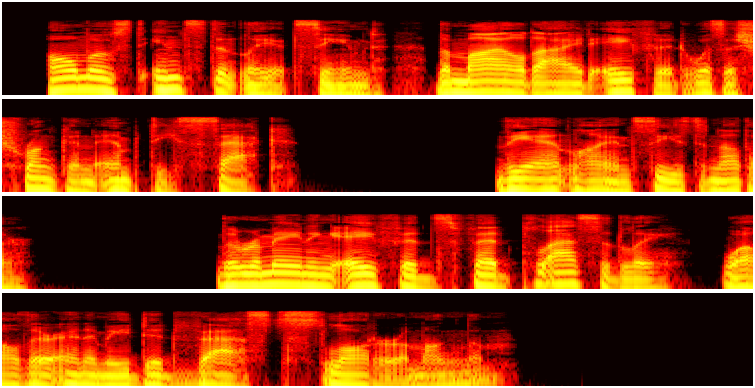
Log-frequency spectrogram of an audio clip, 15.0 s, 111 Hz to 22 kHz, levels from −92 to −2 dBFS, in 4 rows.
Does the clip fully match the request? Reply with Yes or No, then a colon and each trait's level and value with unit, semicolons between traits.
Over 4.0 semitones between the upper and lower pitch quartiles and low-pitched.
No: average, 3.3 semitones; low, 110 Hz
